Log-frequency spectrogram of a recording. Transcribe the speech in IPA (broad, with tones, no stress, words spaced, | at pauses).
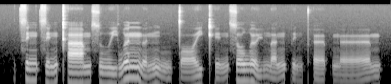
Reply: t͡sɪ˧ŋt͡sɪ˨˥ŋ kʰaː˨˧msuː˨jwɵ˥n n̪ɵ˨˥nŋuː˨˩ t̪ɔː˨˥jkʰɪ˨˥ŋ so˥wɵ˨˧ɥn̪ɐ˨˥ŋ pɪ˨˩ŋpʰœː˨p̚ŋœː˨˥m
